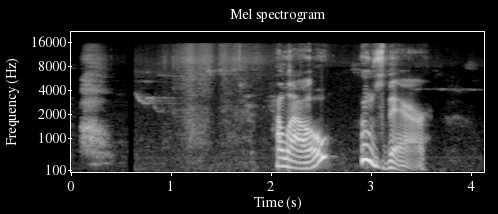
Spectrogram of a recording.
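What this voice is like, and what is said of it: Creepy character voice. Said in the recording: “super creepy voice”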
